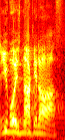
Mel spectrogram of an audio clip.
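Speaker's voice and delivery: neighbor scolding. Retold or imitated. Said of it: "After about the tenth time, said".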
